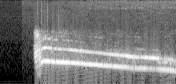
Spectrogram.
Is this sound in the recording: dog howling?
yes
